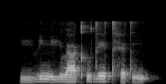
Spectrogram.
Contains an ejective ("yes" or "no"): yes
